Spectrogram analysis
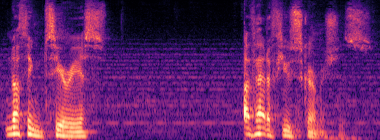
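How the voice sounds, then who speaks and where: An actor playing a haughty, evasive starving writer in a 1940s crime game, condescending and guarded. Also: male voice, fairly low pitch, very animated, takes it slowly, soft background music, exaggerated voice.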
